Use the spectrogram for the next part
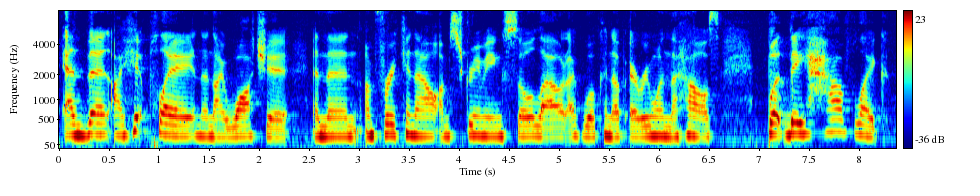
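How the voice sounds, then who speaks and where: Young woman, podcast co-host, rambling and enthusiastic, lowish voice. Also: steady tone, normal speed, fairly bright tone. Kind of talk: casual chat.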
